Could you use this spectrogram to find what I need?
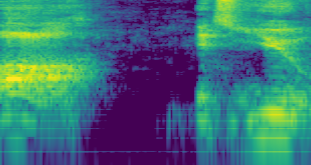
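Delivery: low voice of a talking bull. A game master voices a bull turning to face the player, talking bull voice. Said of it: "turns to face you and says".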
